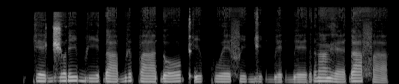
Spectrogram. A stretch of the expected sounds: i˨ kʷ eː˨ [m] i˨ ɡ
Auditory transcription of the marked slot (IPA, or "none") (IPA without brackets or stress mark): f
